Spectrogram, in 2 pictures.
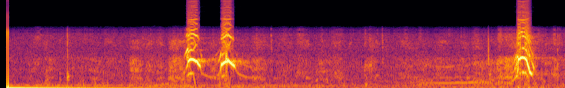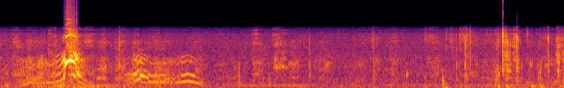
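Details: Newfoundland at a dog daycare giving four loud, short barks in two pairs, around two seconds and five to six seconds in, over a low steady hum and quieter background dog noises.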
